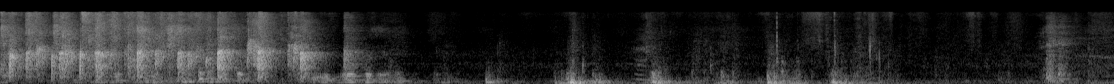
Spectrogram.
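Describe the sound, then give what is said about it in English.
A round of applause from a crowd, dense and steady for a few seconds, then thinning out into scattered, irregular claps that fade away toward the end. “We can give a round of applause to our...”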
